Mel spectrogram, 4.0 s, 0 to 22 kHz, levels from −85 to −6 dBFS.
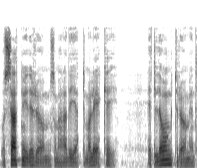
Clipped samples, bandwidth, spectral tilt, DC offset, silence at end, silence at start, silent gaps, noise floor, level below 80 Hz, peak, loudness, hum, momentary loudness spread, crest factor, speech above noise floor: under 0.1%; 11.5 kHz; -4.5 dB/octave; under 0.1%; 0 s; 0.05 s; none; -62 dBFS; -44 dBFS; -2 dBFS; -26 LUFS; none; 14 LU; 24 dB; 37 dB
